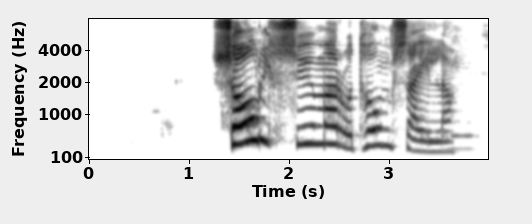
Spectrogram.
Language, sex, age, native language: Icelandic, female, 9, Icelandic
